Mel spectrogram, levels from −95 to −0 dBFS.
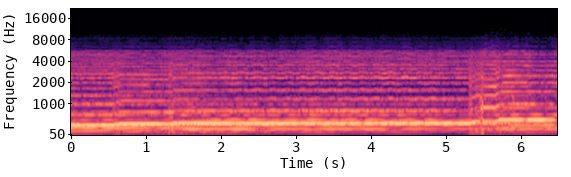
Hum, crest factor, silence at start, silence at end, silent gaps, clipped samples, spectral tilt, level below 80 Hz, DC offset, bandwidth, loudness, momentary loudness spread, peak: none; 8 dB; 0 s; 0 s; none; under 0.1%; -7.5 dB/octave; -60 dBFS; under 0.1%; 5.8 kHz; -15 LUFS; 2 LU; -6 dBFS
